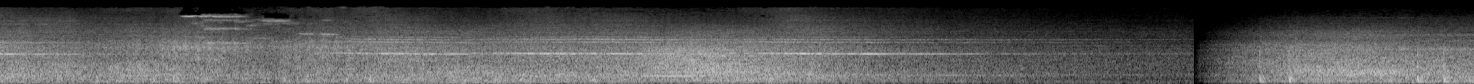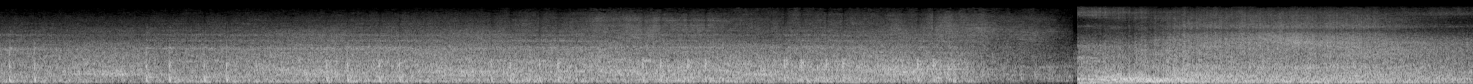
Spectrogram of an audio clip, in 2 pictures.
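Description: Toy trains rattle and whir along plastic tracks close by.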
